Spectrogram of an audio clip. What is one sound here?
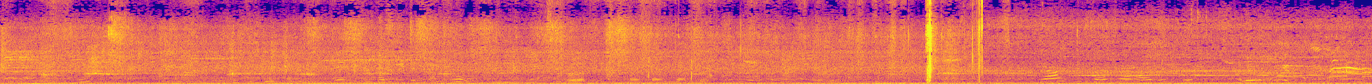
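Footsteps brush softly across grass.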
